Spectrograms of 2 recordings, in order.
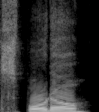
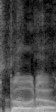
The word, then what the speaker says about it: Spoto: Sporto press? Spoto.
